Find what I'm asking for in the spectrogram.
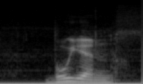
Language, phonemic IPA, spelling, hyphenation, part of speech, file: Dutch, /ˈbui̯ə(n)/, boeien, boei‧en, verb / interjection / noun, Nl-boeien.ogg
- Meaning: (verb) 1. to tie down, tie up, bind, shackle 2. to captivate, fascinate, interest; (interjection) alternative form of boeiend; don't care, whatev; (verb) to raise the ship's side with side-boards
